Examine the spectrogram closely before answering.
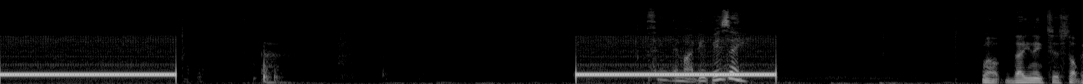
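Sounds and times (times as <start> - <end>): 
electronic ringback tone on an outgoing phone call: 0.0 - 1.8, 5.8 - 7.8
speech: 10.2 - 10.8.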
